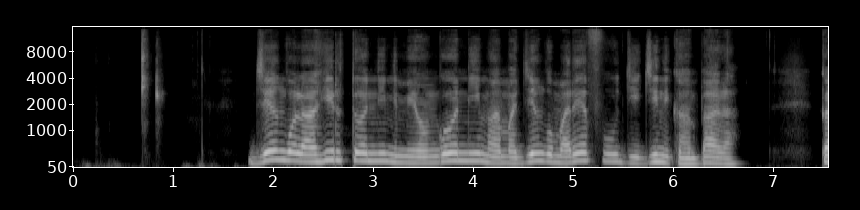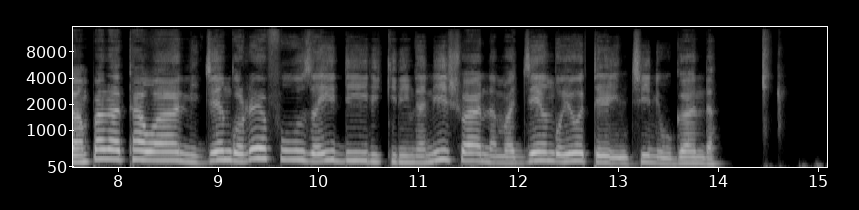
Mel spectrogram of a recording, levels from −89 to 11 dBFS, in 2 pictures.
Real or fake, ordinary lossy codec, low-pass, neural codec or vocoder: fake; AAC, 64 kbps; 14.4 kHz; codec, 32 kHz, 1.9 kbps, SNAC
